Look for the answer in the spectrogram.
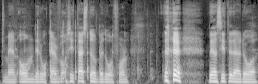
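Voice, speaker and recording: A man's voice: medium pitch, steady tone, darkish tone, clean tone. A middle-aged man talking frankly in a casual conversation, swearing freely and restarting his sentences as he thinks aloud.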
